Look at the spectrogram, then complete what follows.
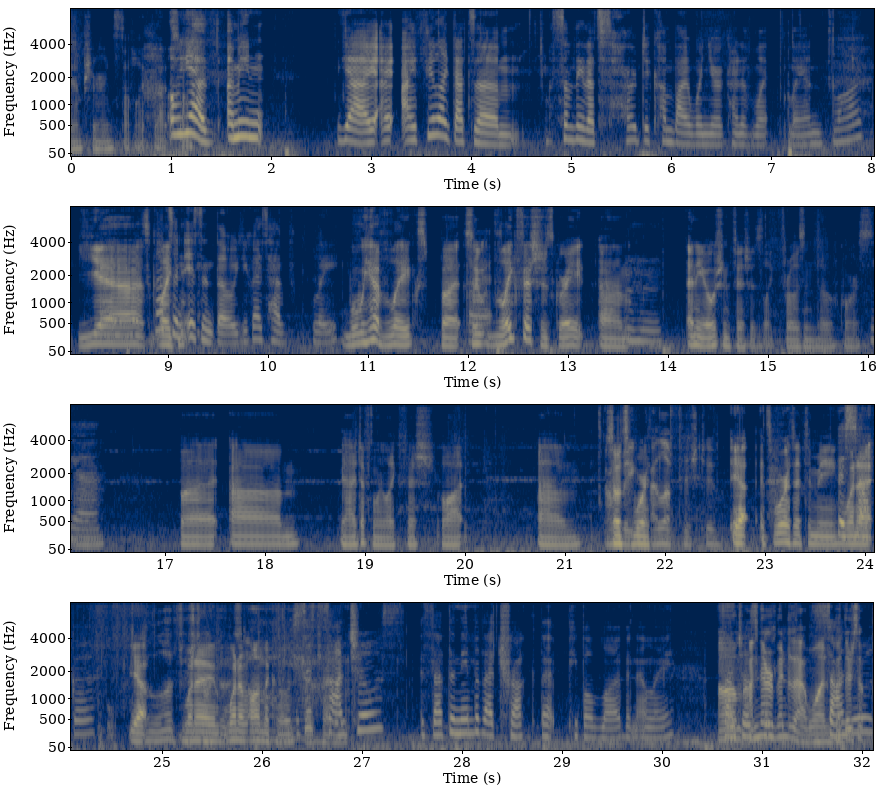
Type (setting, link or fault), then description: setting, outdoors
